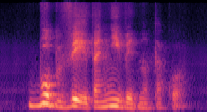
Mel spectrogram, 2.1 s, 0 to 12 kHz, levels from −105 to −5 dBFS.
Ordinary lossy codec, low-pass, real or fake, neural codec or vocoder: none; 10.8 kHz; fake; codec, 24 kHz, 0.9 kbps, DualCodec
